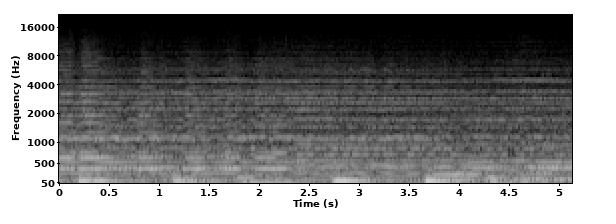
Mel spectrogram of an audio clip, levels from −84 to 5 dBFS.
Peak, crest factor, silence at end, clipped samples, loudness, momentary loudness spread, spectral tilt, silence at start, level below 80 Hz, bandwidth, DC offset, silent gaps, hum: -8 dBFS; 14 dB; 0 s; under 0.1%; -25 LUFS; 7 LU; -7 dB/octave; 0 s; -34 dBFS; 9.4 kHz; under 0.1%; none; none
